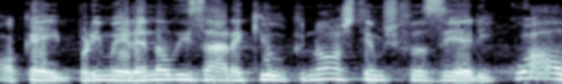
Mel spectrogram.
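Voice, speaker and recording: Speaking very fast in a northern Portuguese accent, this man has a high voice with ordinary pitch variation. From northern Portugal. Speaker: local council president. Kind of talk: conference talk. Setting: stage with audience.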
